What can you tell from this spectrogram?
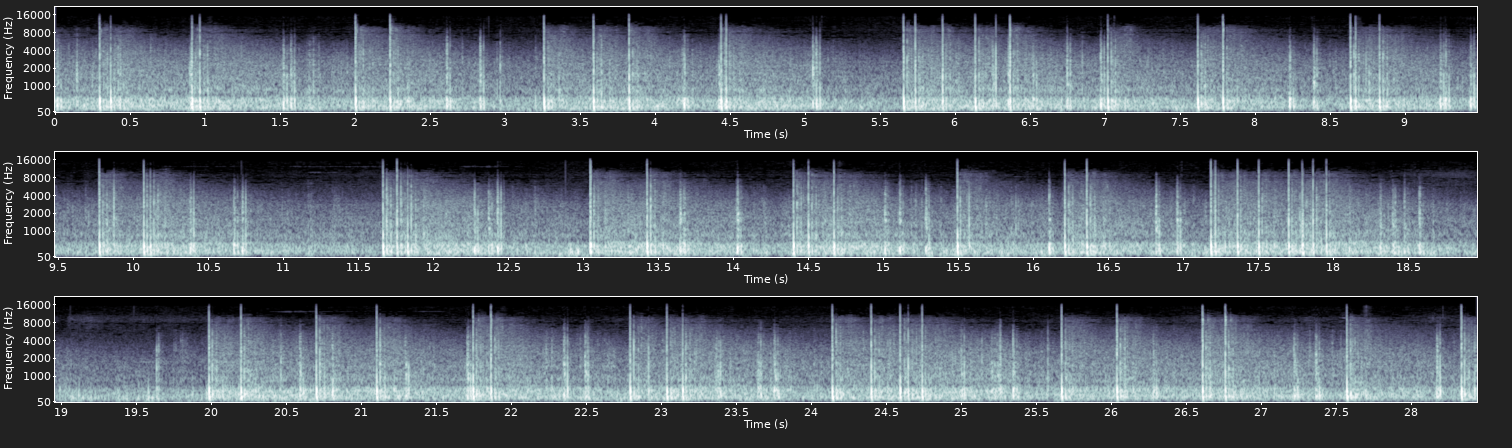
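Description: Fireworks display: an unbroken run of sharp bangs and cracks from bursting shells, a few a second, over a continuous noisy din.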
